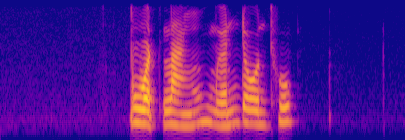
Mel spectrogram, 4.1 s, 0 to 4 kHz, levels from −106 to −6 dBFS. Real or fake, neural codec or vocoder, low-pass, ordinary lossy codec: real; none; 3.6 kHz; none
